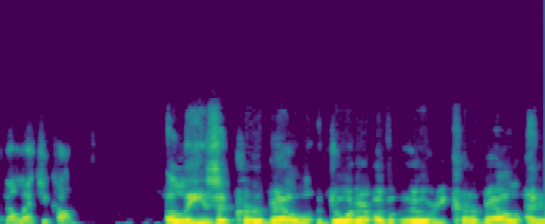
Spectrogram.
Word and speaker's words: Kerbel: Ronen Kerbel, everyone knows that's the way it's pronounced, son of Uri Kerbel and Michelle Kerbel.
